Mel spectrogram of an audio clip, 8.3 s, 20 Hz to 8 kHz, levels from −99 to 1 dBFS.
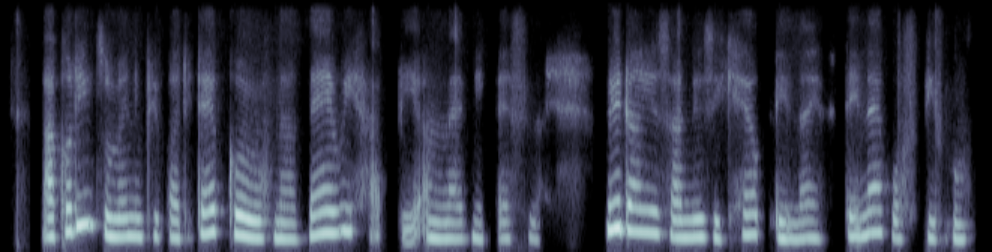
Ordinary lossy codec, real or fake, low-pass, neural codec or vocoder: Opus, 16 kbps; fake; 7.2 kHz; codec, 24 kHz, 0.9 kbps, WavTokenizer, large speech release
